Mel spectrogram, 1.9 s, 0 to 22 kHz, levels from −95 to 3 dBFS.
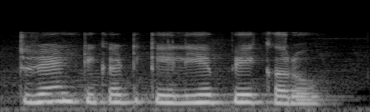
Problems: constant background noise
